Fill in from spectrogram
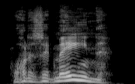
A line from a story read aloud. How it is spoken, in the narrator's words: says Rames to me in a quavering, trembling sort of voice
